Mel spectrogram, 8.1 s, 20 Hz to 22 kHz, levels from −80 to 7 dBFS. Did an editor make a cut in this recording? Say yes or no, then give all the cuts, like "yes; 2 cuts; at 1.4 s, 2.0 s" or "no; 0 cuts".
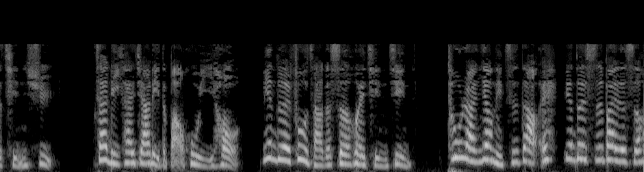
no; 0 cuts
